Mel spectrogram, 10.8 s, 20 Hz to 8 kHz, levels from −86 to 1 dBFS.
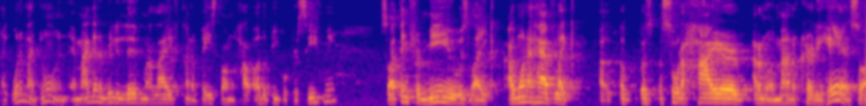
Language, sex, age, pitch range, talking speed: English, male, 20-39, 115-145 Hz, 270 wpm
